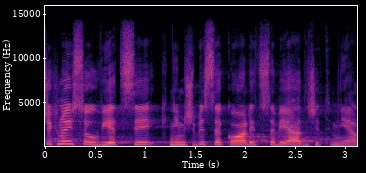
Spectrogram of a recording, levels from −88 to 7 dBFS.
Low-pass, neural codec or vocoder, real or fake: 14.4 kHz; none; real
